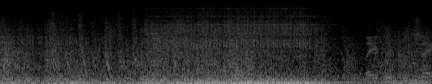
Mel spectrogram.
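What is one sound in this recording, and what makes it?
Explosions rumble and boom.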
